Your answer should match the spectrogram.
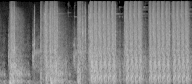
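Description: Rapid automatic weapons fire crackles in long, dense bursts with short pauses between them, loud and close, sounding like sustained combat gunfire.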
